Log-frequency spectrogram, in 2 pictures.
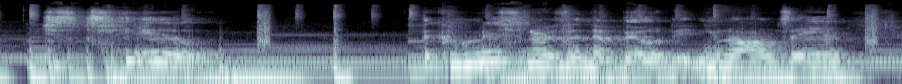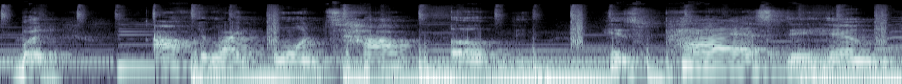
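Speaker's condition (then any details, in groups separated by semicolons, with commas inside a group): No condition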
